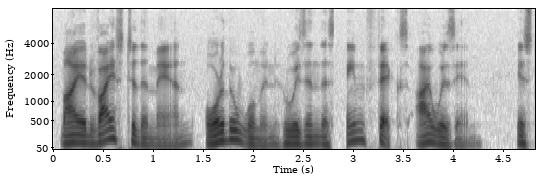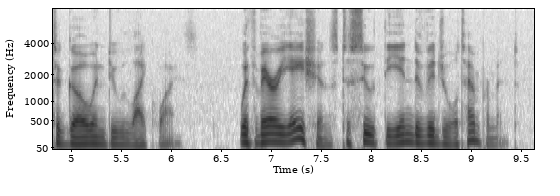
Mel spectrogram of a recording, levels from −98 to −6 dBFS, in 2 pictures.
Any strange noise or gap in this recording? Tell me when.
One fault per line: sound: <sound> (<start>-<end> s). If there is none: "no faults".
sound: dropout (2.8-2.9 s)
